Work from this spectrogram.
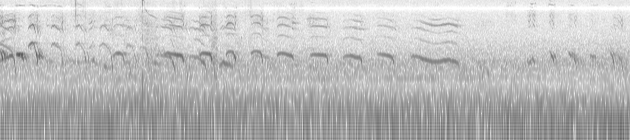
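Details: Labrador Retriever puppies from an October litter, many overlapping high whistled whimpers and squeaks, rapid and irregular, some falling, some wavering, a busy chorus of littermates over steady background hiss.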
